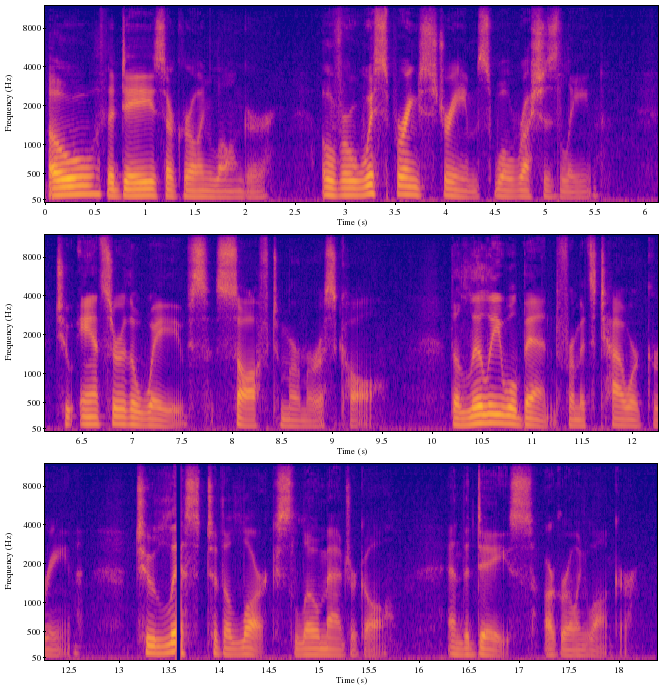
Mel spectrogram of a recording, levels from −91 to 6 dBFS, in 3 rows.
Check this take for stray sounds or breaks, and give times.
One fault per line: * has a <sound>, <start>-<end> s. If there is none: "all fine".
* has a dropout, 13.6-13.6 s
